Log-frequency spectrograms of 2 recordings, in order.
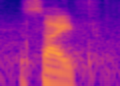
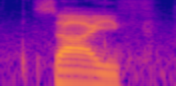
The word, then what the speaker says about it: scythe: Scythe. Scythe. I looked it up. Apparently that's the proper pronunciation.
